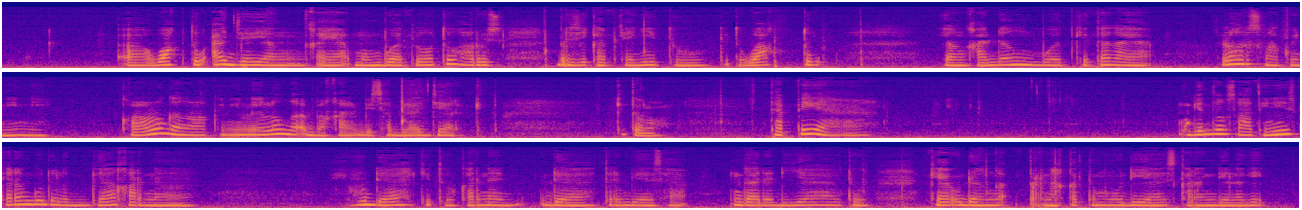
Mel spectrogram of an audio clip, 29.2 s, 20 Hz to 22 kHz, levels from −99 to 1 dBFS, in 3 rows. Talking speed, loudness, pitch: 135 wpm, -31 LUFS, 180 Hz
